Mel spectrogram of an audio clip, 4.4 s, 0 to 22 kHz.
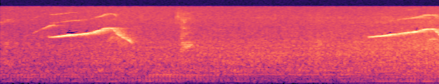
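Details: Decoy red-whiskered bulbul singing while wild birds are trapped, 27 October 2017: a high, thin whistle rising steeply and then falling away, repeated after about three seconds, with faint background hiss between phrases.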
